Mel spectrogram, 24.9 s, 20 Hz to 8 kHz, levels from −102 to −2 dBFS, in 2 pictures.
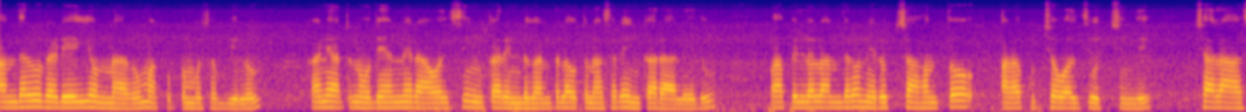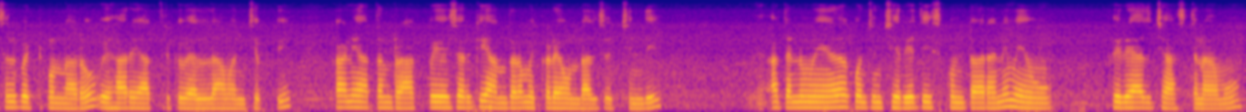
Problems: constant background noise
